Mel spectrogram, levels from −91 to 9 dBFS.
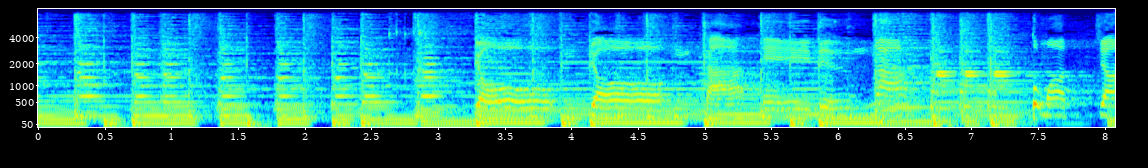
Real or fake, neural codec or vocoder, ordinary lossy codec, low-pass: real; none; none; 7.2 kHz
